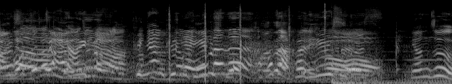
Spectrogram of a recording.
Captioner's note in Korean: 짝짝짝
